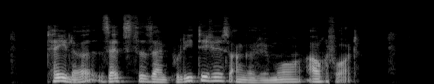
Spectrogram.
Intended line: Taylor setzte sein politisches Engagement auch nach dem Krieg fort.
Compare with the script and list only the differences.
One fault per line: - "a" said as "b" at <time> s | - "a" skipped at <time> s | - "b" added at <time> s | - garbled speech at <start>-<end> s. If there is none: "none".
- "nach dem Krieg" skipped at 3.3 s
